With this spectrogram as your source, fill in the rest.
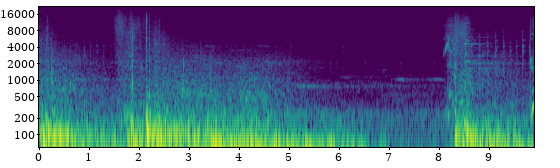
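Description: Confringo spell blasts fire repeatedly in the video game Hogwarts Legacy, heavy booming explosions with crackling debris, two big bursts standing out amid rumbling combat noise.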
